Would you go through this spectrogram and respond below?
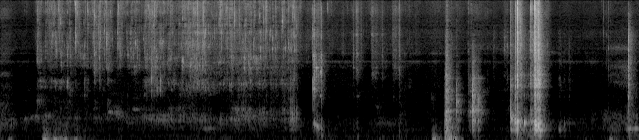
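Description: Water is poured into a glass holding cut prickly pear for juice, in a few short splashing bursts separated by quiet gaps, with light clinks and handling noises.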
